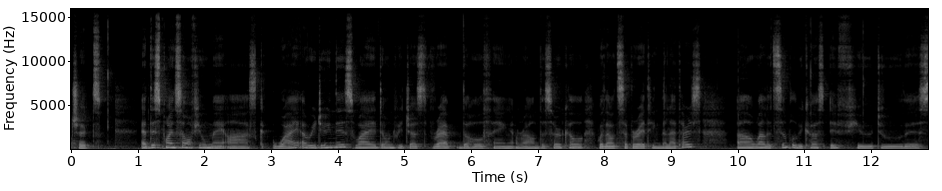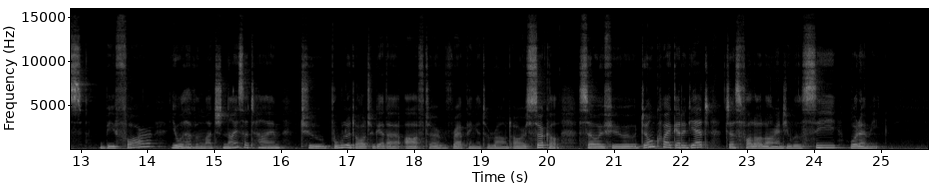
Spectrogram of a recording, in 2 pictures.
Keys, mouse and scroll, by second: 0.7 right click, 1.5 ctrl+l, 1.9 p, 3.3 right click, 3.9 ctrl+l, 4.2 p, 5.1 shift+middle click, 5.8 right click, 6.5 ctrl+l, 6.7 p, 8.0 right click, 8.7 ctrl+l, 8.8 p, 10.2 right click, 10.7 ctrl+l, 10.9 ctrl+p, 12.7 ctrl+y, 13.6 ctrl+z, 14.3 right click, 15.1 ctrl+l, 15.3 p, 16.9 right click, 17.6 right click, 19.2 ctrl+l, 19.5 p, 20.7 Tab, 21.2 right click, 21.9 g.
